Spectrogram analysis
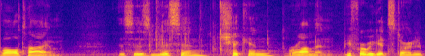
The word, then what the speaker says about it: Chikin: typo in the intro this is spelled c i k i n officially which is of course a phonetic spelling of chicken and this Nissen chicken ramen was the first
